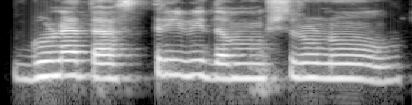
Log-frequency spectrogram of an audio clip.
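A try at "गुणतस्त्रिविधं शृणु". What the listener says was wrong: ಹ ಧ ಮಹಾಪ್ರಾಣ ಹೇಳಿ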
